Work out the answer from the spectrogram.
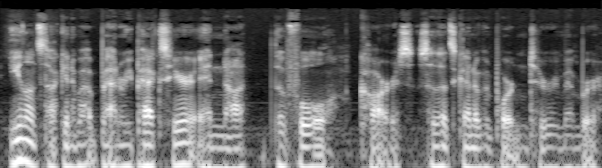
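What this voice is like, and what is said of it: Golf announcer voice. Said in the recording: “my golf announcer voice”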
